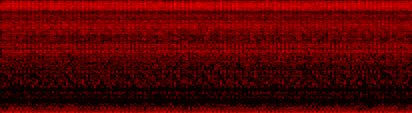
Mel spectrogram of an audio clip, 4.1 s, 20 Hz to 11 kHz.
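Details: BMW E60 520d, 163 hp, automatic, diesel idle with a light regular metallic ringing, three to four pulses a second, loudest near the oil pan at the engine–gearbox joint; owner suspects balance shafts, torque converter or flywheel.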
